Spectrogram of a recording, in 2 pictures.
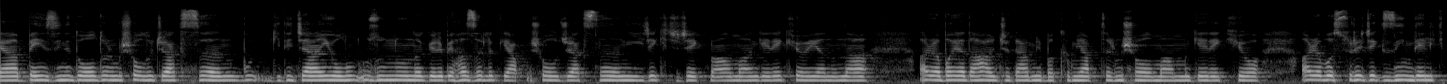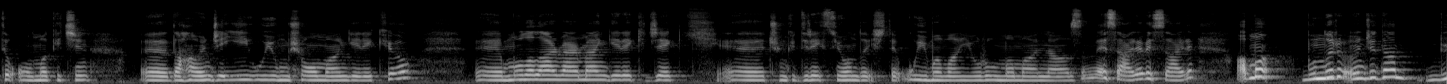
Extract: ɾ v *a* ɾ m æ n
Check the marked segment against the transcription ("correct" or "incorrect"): incorrect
